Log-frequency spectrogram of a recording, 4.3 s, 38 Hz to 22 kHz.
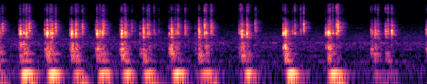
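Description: Long fingernails tap and scratch the ribbed body of a hollow, seemingly empty red translucent plastic spray bottle with a blue-and-white trigger head, held in the hands. The result is an uneven run of crisp, bright, clicky bursts, about two per second, each with a hollow plastic tone near 1.8 kHz. Every burst dies away almost at once, with faint scratchy texture between them.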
